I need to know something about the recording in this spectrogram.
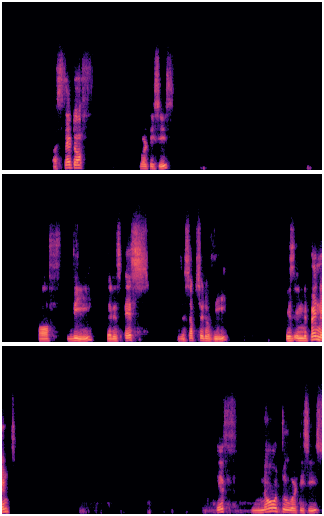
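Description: A man speaks calmly in short phrases over an online call, with pauses.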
